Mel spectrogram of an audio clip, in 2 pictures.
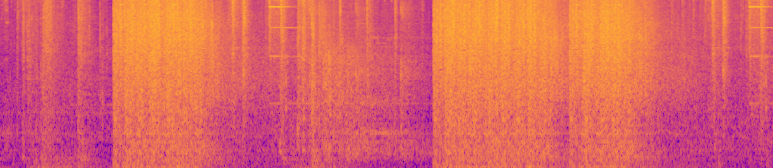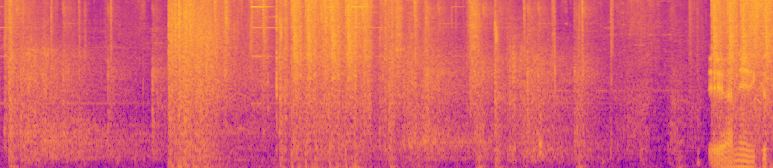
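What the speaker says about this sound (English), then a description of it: "Actually shoot this gun fast." Bursts of rapid gunfire from Call of Duty World at War, zombie mode with modern weapons mod, fire loud and close in long repeated volleys separated by brief pauses. A person talks now and then.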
